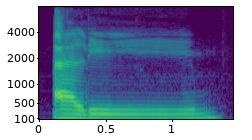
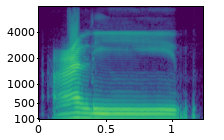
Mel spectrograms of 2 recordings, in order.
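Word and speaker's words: أليم: bin a izhar halqi Alim bin Alim jangan jangan sampai kedalaman ya alim jelas nanti maknanya sangat jauh Alim ya cukup begitu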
